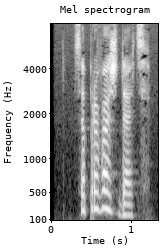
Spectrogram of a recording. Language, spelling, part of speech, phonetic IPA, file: Russian, сопровождать, verb, [səprəvɐʐˈdatʲ], Ru-сопровождать.ogg
- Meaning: 1. to accompany 2. to attend, to escort, to convoy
